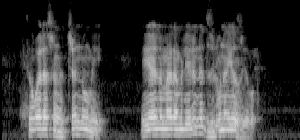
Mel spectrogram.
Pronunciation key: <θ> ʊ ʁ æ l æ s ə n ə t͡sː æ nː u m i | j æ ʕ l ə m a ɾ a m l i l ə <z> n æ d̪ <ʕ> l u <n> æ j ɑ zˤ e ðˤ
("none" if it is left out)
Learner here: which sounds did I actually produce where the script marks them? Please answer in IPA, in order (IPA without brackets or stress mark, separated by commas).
θ, none, z, n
